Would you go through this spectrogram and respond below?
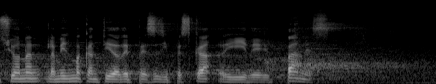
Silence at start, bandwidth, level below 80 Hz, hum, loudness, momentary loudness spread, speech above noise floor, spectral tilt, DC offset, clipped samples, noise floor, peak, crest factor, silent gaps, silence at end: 0 s; 17 kHz; -68 dBFS; none; -34 LUFS; 18 LU; 21 dB; -4 dB/octave; under 0.1%; under 0.1%; -55 dBFS; -14 dBFS; 20 dB; none; 0 s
